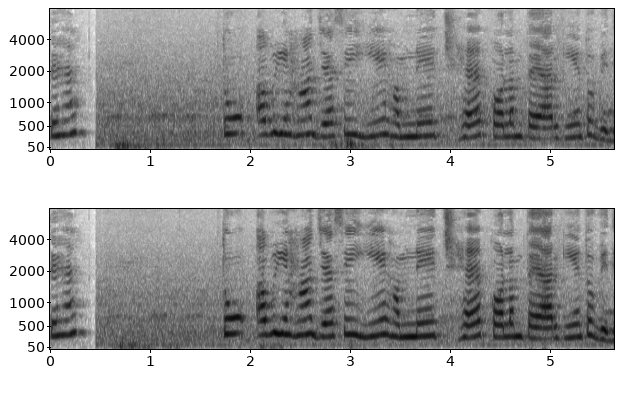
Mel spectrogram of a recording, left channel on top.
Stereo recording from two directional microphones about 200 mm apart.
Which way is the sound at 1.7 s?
50° right (ahead or behind).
